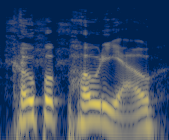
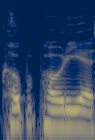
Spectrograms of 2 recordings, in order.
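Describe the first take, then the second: First: The second word ends in an 'oh' sound. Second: The second word ends in an 'ah' sound. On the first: The speaker calls it right. "Did I do the O again?" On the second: The speaker calls it wrong. "You used the A"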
